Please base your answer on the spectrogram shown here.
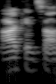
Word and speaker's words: Arkansas: but it was funny the S is silent I caught it Arkansas so it but it's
